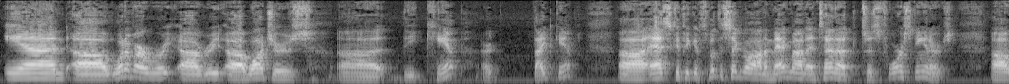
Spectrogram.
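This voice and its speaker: Man hosting a casual, halting tech chat. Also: mid-range voice. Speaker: live show host. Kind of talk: casual live tech advice, answering viewer questions.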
